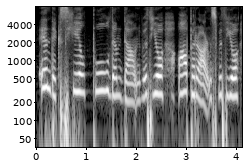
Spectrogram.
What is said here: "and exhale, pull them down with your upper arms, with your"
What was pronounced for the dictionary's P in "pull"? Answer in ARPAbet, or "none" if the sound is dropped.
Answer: P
